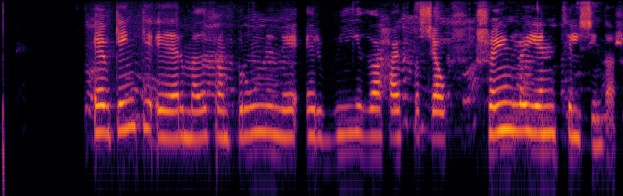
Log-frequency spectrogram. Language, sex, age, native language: Icelandic, female, 18-19, Icelandic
